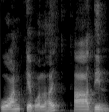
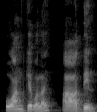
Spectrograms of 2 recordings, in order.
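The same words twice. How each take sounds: The two takes are said the same way.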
